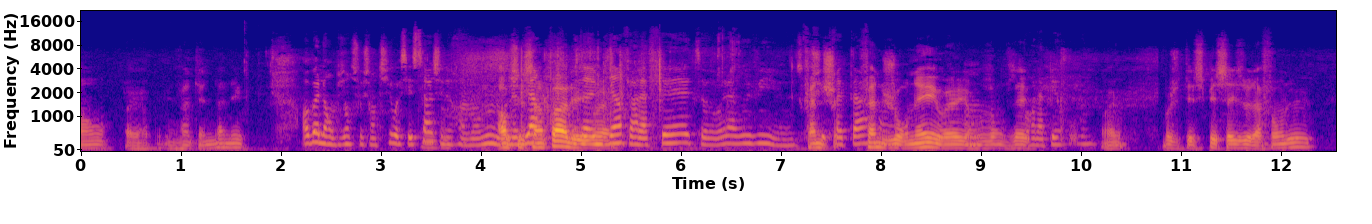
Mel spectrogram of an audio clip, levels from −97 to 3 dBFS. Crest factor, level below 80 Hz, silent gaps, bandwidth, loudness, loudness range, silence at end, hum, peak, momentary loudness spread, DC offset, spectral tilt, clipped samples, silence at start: 22 dB; -60 dBFS; none; 13 kHz; -30 LUFS; 9 LU; 0.2 s; none; -8 dBFS; 17 LU; under 0.1%; -5 dB/octave; under 0.1%; 0 s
